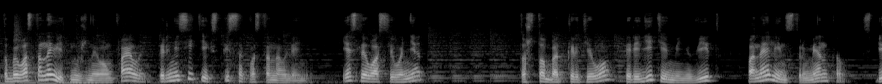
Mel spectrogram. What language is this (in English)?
Russian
